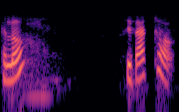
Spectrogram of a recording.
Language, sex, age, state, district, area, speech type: Assamese, female, 18-30, Assam, Charaideo, rural, conversation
